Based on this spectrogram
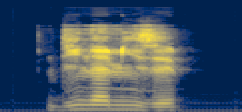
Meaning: to dynamize, dynamise (make more dynamic)
- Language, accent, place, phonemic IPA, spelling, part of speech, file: French, France, Lyon, /di.na.mi.ze/, dynamiser, verb, LL-Q150 (fra)-dynamiser.wav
